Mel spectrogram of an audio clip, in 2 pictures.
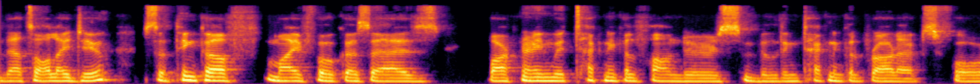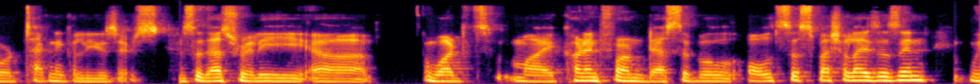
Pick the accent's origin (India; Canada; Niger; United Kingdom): India; moved away as an adult; now in United States; So in terms of my background, I'm originally from India, came to school here at Georgia Tech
